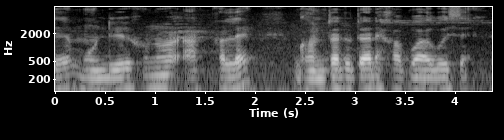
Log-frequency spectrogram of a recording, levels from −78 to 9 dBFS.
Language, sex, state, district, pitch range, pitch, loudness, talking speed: Assamese, male, Assam, Sonitpur, 105-115 Hz, 110 Hz, -18 LUFS, 110 wpm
